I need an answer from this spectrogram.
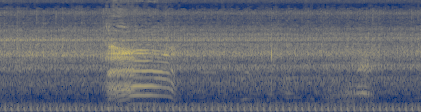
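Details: Goat from Saudi Arabia giving one loud, wavering, harmonic bleat lasting under a second, followed later by a fainter short bleat, over a steady throbbing engine rumble.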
